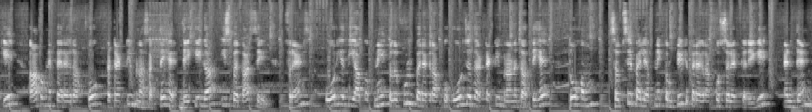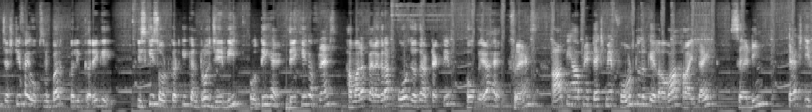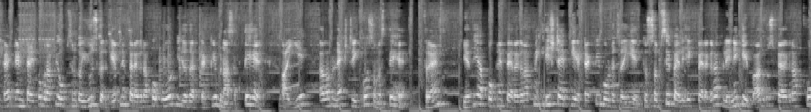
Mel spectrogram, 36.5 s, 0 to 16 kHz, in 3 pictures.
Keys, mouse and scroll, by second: 0.8 click, 10.4 click.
